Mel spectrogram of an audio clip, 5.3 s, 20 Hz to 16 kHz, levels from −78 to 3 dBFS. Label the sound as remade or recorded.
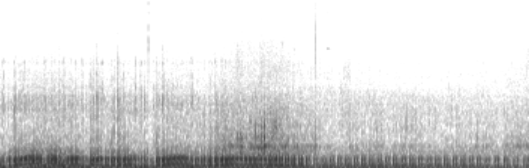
recorded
